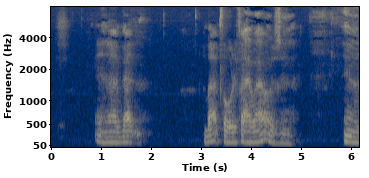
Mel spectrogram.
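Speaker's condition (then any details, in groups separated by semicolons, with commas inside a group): Parkinson's; about 5 years since onset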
